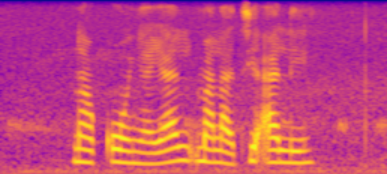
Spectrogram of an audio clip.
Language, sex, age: Tswana, female, 20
